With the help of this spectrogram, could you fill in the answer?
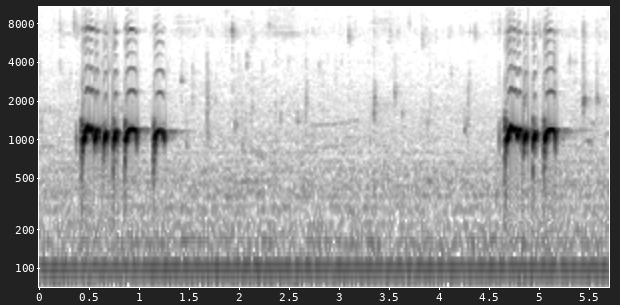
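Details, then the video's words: Local zebra dove in full song, big voice with bends: a burst of four quick rich coos ending in a held whistle, repeated after about four seconds of quiet. "perkutut lokal gacor suara BESAR DAN BERCENGKOK"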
